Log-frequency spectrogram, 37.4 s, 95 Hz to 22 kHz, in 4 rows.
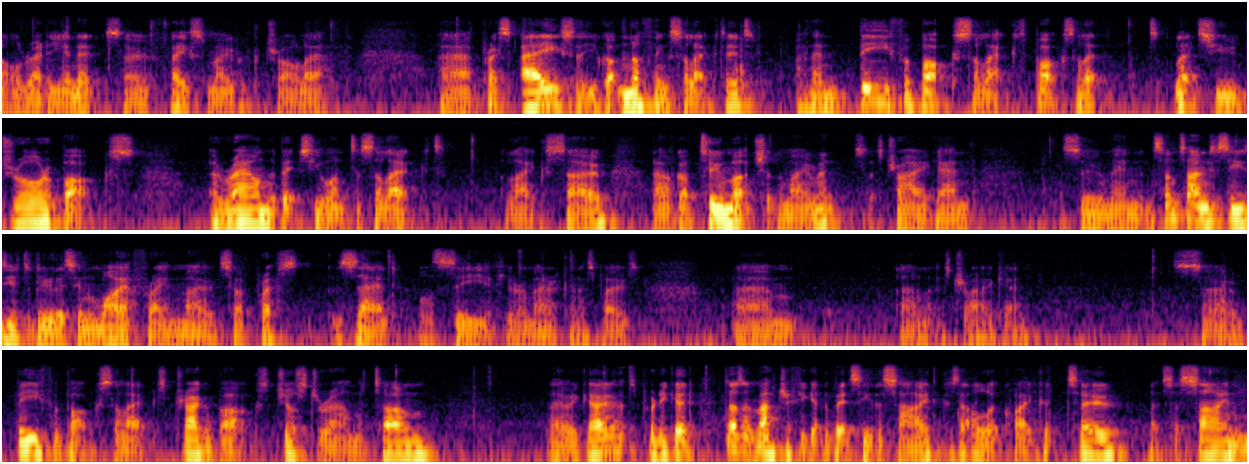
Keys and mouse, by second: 0.2 ctrl+Tab, 4.0 a, 4.7 a, 6.4 b, 7.7 click, 9.4 b, 15.9 a, 16.5-19.3 middle drag, 19.3 z, 28.3 b, 37.0-37.3 drag.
